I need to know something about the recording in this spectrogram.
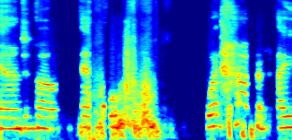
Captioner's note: noise ruffles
